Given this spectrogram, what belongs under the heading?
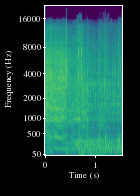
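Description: Motorcycle engine revving hard and clattering as the bike climbs onto an obstacle at a motofest, a loud, close, throbbing burst of engine noise with knocks and scrapes.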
